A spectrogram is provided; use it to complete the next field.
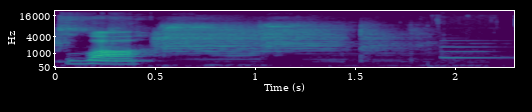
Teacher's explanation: जो दंत और ओष्ठ दोनों जरूरत पड़ेगा, दांत और होठ, वो है आपका व। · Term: दंत ओष्ठ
